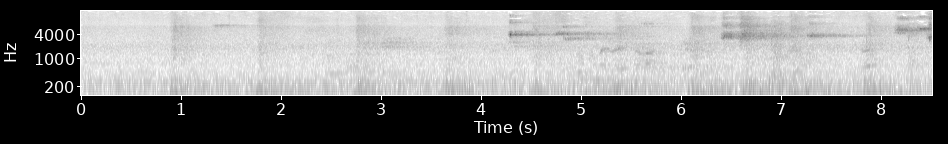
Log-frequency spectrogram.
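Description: Echoing noise of a busy sports hall: a thud about once a second, short high-pitched squeaks and indistinct voices.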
